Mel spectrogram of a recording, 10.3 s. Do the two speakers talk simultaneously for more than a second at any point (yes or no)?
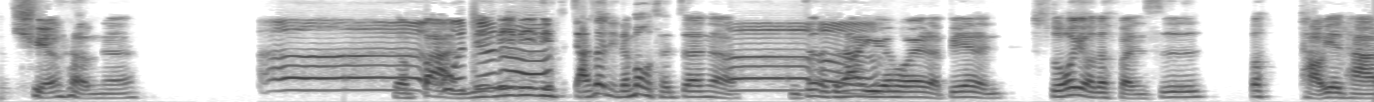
yes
